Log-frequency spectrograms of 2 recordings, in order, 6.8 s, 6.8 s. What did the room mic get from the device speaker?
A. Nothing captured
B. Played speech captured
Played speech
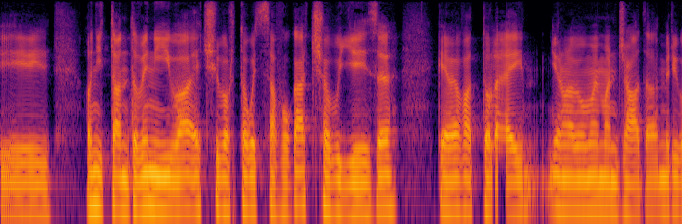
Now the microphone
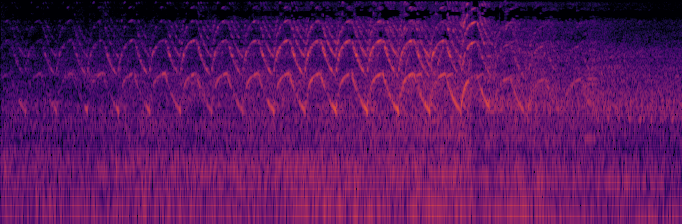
A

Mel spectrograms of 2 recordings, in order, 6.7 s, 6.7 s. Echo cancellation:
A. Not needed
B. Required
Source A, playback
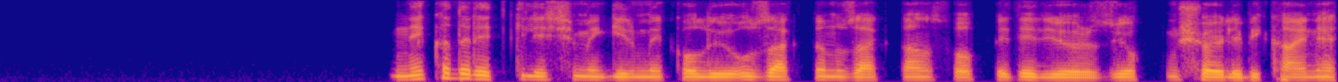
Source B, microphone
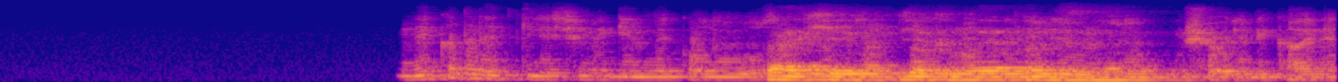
B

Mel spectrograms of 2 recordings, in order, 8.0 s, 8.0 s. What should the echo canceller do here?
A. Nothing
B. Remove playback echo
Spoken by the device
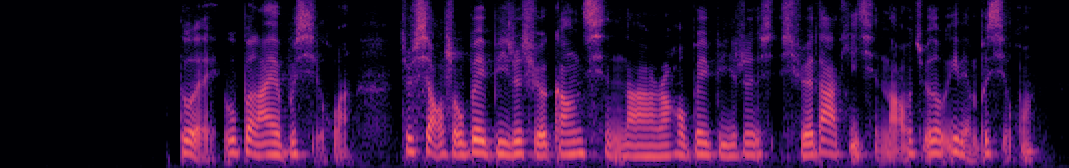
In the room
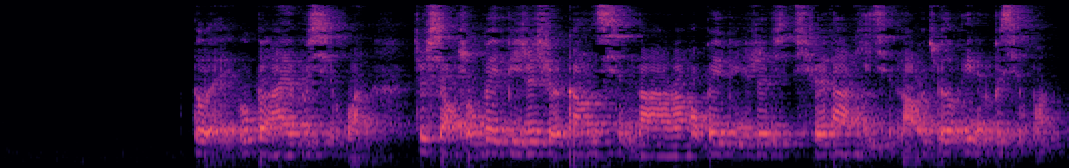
B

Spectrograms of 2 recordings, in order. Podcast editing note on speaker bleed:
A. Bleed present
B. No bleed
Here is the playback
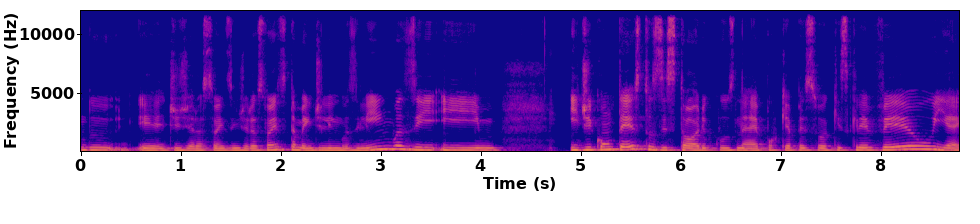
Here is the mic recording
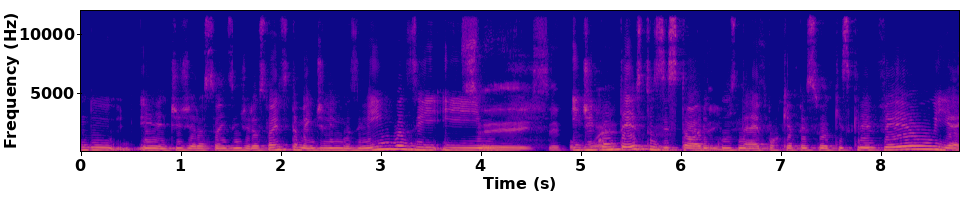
A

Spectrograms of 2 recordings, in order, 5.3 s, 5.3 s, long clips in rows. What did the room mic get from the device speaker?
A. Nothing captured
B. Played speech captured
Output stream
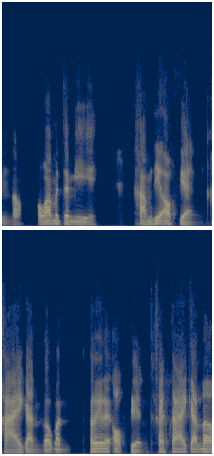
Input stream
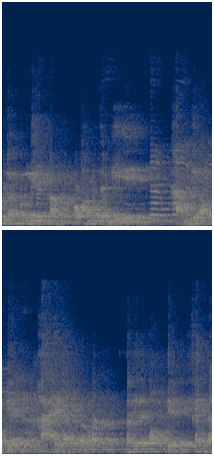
B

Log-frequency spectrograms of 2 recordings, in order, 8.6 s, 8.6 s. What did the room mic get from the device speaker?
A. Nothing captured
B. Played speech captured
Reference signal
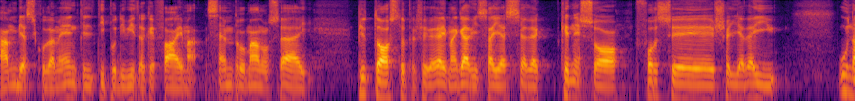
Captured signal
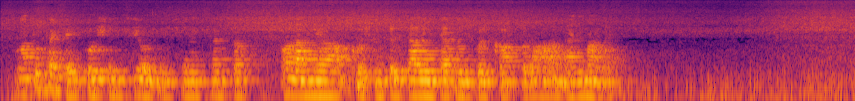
A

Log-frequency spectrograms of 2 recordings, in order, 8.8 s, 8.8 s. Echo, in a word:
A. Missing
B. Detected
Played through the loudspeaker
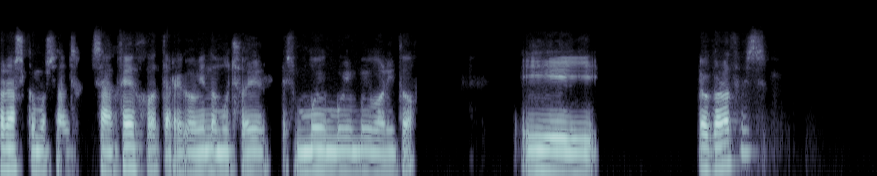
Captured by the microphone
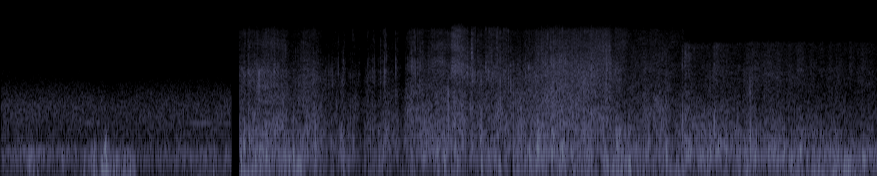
A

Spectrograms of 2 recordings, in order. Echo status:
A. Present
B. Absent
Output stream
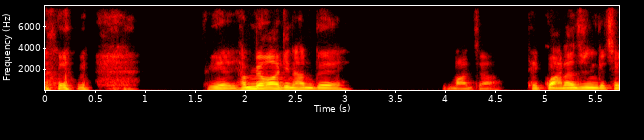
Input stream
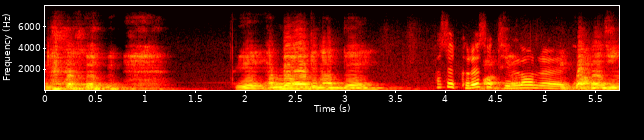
A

